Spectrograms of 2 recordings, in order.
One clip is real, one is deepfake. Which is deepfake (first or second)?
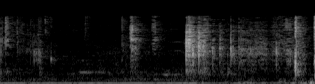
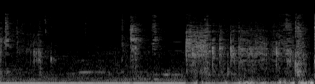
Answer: first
